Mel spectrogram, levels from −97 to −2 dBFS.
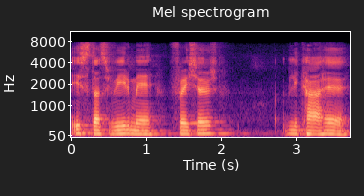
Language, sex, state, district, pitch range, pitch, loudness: Hindi, male, Arunachal Pradesh, Lower Dibang Valley, 110-120 Hz, 115 Hz, -18 LUFS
